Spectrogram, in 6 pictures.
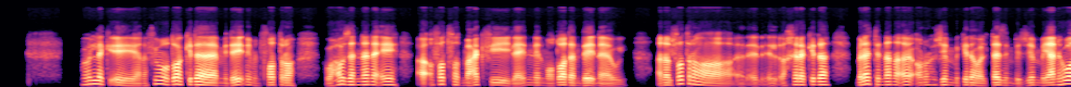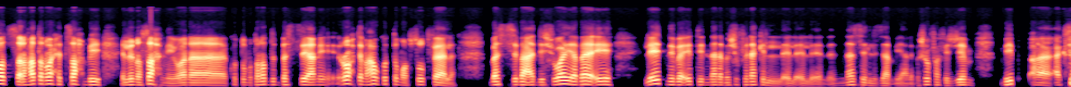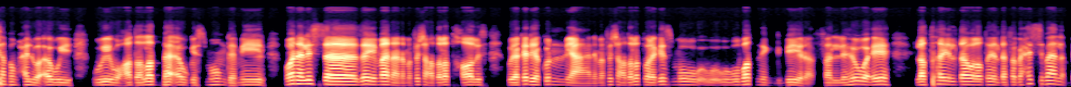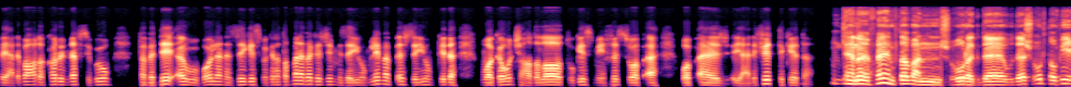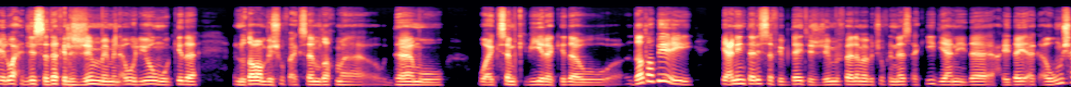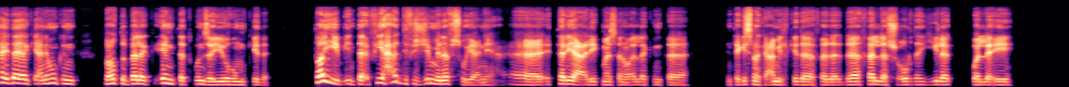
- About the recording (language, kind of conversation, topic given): Arabic, advice, إزاي بتتجنب إنك تقع في فخ مقارنة نفسك بزمايلك في التمرين؟
- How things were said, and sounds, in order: in English: "جيم"; in English: "بالجيم"; in English: "الجيم"; in English: "الجيم"; in English: "fit"; in English: "الجيم"; in English: "الجيم"; in English: "الجيم"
